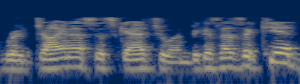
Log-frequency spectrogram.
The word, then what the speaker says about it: Regina: I have no idea Regina it rhymes with fun that's their they stopped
